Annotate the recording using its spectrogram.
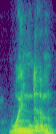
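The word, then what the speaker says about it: Wymondham: Haysborough, Tackleston, Wyndham, that's another one they always get wrong.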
